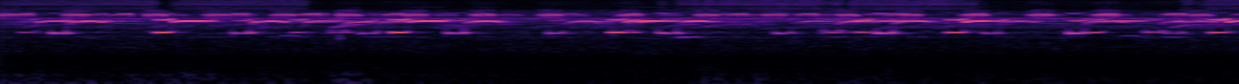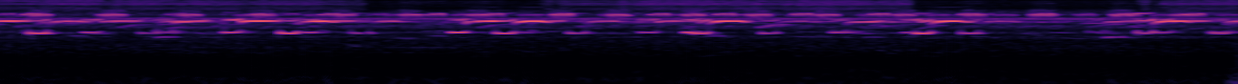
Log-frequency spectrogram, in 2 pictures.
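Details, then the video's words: Dense coquí frog chorus from Venezuela and Puerto Rico: short chirps and rising whistled notes repeated roughly once a second by many frogs, backed by an unbroken shrill insect buzz. "Sonidos de Ranitas de Venezuela 🇻🇪 y Puerto Rico 🇵🇷 "Coquí""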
